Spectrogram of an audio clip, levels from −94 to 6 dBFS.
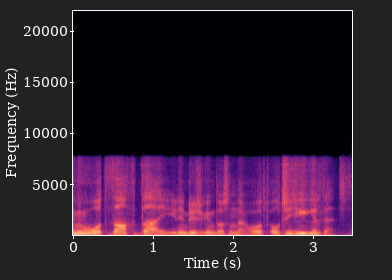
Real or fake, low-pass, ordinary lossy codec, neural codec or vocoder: fake; none; none; codec, 16 kHz, 0.3 kbps, FocalCodec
